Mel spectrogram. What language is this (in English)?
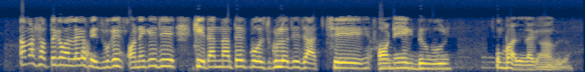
Bangla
